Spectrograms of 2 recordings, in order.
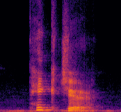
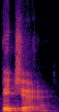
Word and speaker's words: picture: there's a slight difference this is pronounced picture not picture picture you know you say take a pic just add a cheer after that picture but yeah surge we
